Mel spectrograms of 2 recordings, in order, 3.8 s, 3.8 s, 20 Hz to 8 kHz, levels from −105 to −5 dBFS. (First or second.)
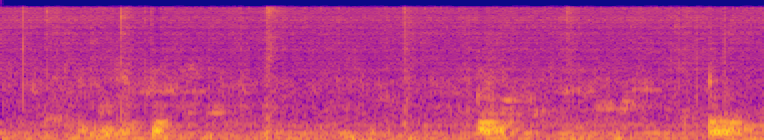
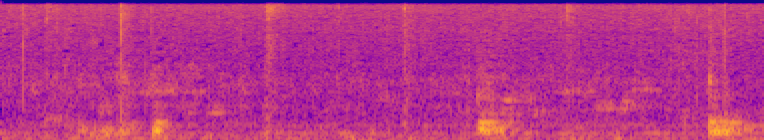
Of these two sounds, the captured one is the second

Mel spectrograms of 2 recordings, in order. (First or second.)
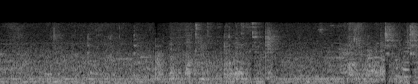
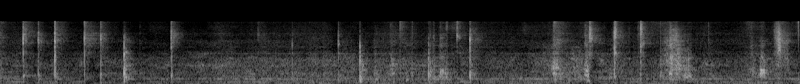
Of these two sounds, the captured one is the first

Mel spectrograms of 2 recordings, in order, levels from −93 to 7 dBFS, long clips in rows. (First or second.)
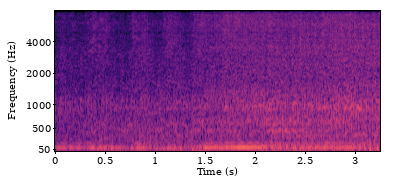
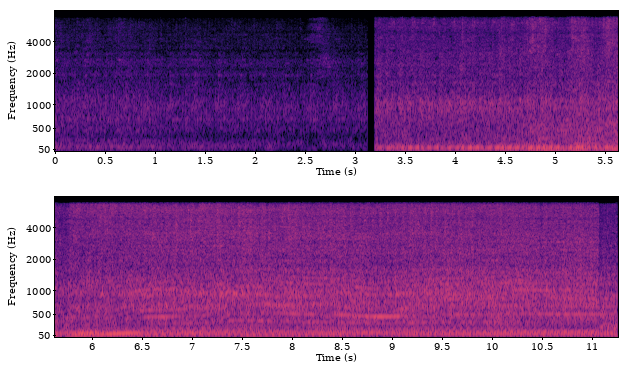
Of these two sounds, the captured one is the second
